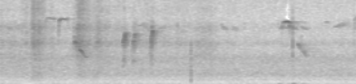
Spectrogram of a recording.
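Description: Bird calling outdoors: a few short, high chirps that slide downward, heard about a second in, again soon after, and near the end, over a steady low rumble.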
